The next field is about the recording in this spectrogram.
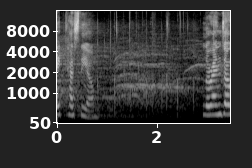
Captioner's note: audience cheering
